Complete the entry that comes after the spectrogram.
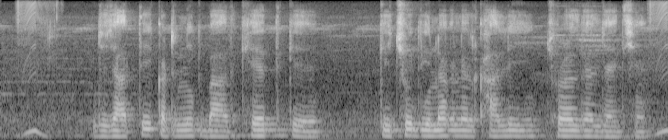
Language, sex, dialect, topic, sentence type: Maithili, male, Southern/Standard, agriculture, statement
